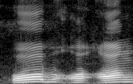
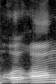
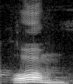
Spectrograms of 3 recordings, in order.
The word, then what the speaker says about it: ওম: ওম অং উচ্চারণ হবে না কি হবে ওম ম এর উচ্চারণ হবে তাহলে তিনি গায়ত্রী মন্ত্র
